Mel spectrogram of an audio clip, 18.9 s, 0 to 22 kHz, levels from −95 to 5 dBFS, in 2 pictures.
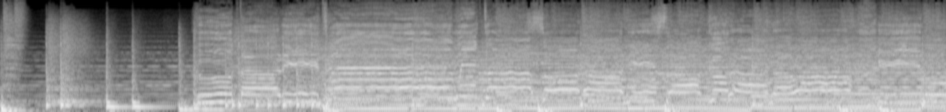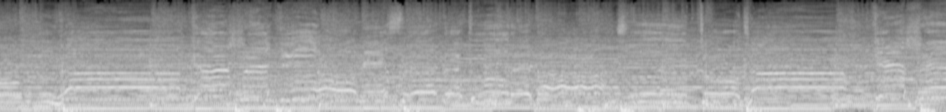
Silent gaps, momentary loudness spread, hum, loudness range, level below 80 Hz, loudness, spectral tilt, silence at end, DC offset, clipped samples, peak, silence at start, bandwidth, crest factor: none; 3 LU; none; 1 LU; -20 dBFS; -10 LUFS; -4.5 dB/octave; 0 s; under 0.1%; under 0.1%; 0 dBFS; 0 s; over 20 kHz; 10 dB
